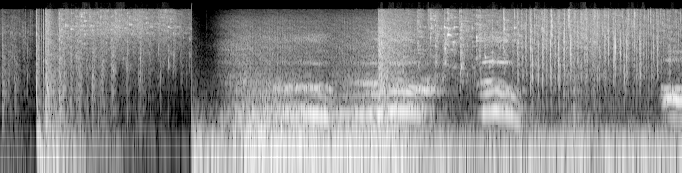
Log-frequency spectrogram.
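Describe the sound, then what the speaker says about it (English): A TV smashed by a swinging tail in a Charizard survival game, with a loud burst of shattering glass and breaking debris, followed by rumbling noise and a voice in the background. "he swung his tail sharply and smashed our TV"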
